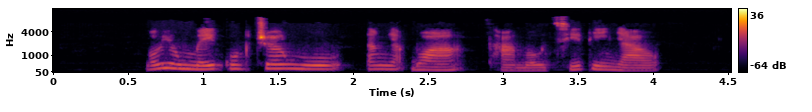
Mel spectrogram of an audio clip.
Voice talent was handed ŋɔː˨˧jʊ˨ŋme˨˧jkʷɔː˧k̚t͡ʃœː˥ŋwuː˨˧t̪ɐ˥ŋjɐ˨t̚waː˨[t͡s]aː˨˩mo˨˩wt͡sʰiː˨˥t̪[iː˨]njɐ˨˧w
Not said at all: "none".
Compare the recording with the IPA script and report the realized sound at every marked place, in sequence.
t͡sʰ, iː˨

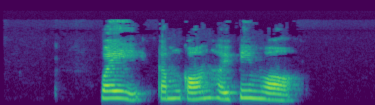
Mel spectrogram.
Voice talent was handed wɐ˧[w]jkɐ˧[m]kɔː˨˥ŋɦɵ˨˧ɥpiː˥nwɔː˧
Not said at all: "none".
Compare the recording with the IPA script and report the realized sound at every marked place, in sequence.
none, m

